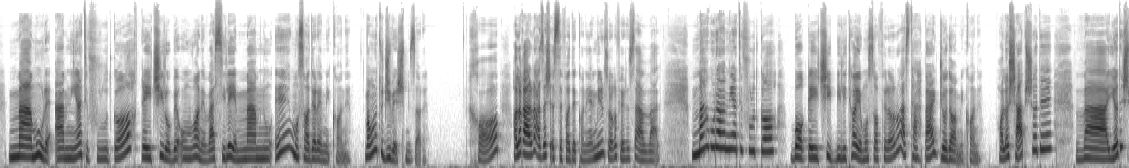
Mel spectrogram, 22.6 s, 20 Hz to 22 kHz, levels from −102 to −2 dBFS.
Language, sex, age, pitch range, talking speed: Persian, female, 40-59, 190-295 Hz, 120 wpm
